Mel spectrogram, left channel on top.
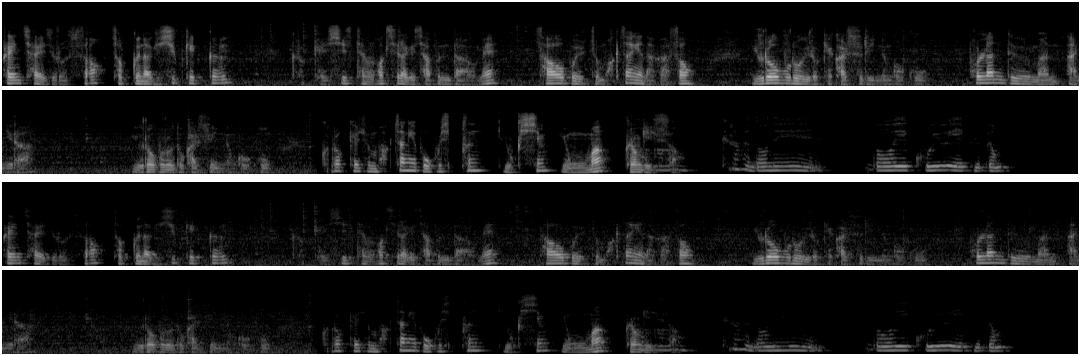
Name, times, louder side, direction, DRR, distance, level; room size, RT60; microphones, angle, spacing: voice 1, 0.0-2.3 2.9-5.0 5.3-9.3 9.7-11.1 12.1-13.5 14.1-17.5, left 5 dB, 90° left, 0.6 m, -36 dB
Rain, 1.5-13.9, left 1 dB, 5° right, 2.3 m, -56 dB
voice 2, 17.1-17.6 18.0-19.0 19.4-20.8, left 3 dB, 55° left, 1.3 m, -42 dB
10.5 x 5.6 x 2.7 m
head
